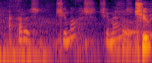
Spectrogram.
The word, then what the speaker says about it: Chumash: Yeah, we mispronounced the chumash. I thought it was Chumash. Chumash.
